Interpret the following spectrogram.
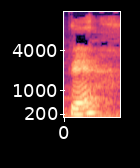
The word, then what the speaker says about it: père: exemple dans mère ou père vous voyez la seconde syllabe que moi je ne prononce pas par exemple on aura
